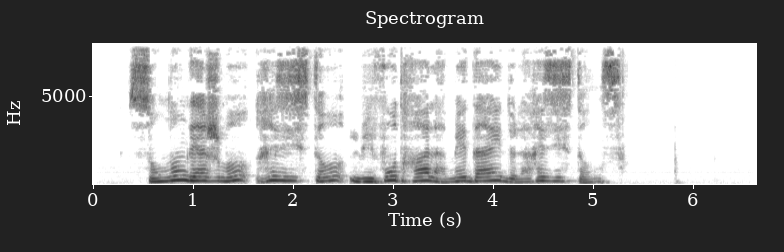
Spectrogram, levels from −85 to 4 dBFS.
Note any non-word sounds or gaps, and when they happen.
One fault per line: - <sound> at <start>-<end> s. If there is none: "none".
none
